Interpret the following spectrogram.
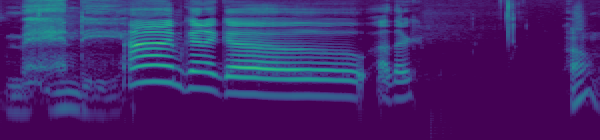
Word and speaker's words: Mandy: to dance for me you're not saying it right it's Mandy I'm gonna go other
